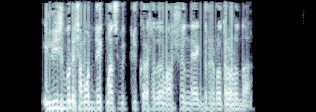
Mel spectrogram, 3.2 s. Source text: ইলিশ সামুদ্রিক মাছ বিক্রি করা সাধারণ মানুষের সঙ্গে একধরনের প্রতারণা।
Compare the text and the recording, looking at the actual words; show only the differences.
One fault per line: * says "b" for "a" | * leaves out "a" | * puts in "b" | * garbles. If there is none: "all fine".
* puts in "বলে"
